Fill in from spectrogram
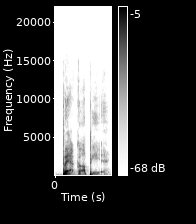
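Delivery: breathy whispered alarm. Retold or imitated. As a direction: drop to a startled whisper. Repeated line, hushed.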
